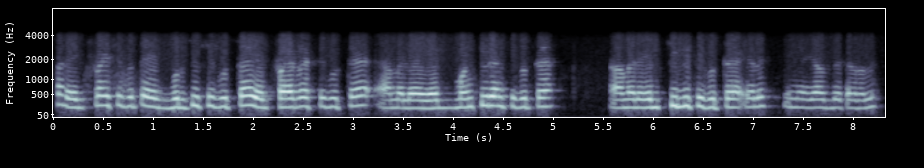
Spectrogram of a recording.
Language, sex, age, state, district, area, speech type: Kannada, male, 18-30, Karnataka, Bellary, rural, conversation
